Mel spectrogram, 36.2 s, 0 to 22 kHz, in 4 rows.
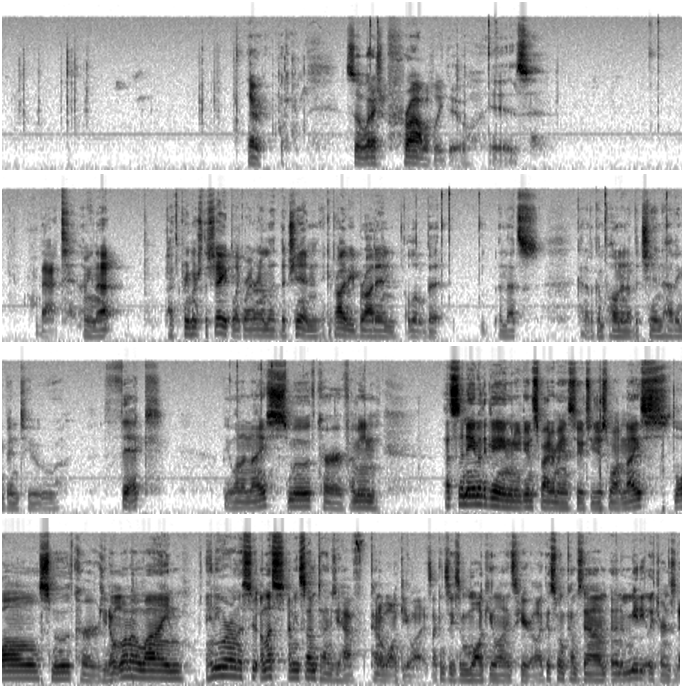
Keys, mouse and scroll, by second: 2.3 ctrl+alt+z, 3.0-3.4 scroll down 2, 3.4 scroll up 1, 4.5 click, 5.6 p, 6.1 click, 8.2 click, 9.0 scroll down 1, 11.7-12.2 scroll up 2, 13.7 a, 14.5 click, 15.0-16.7 drag, 17.6-20.9 drag, 21.2 click, 21.6-22.5 scroll down 6.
